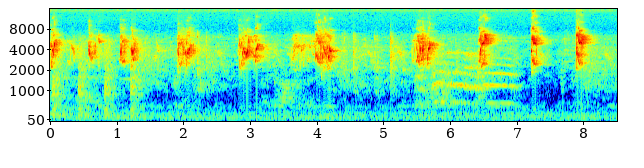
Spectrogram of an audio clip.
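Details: Caged two-month-old lovebird performing ngekek song; rapid harsh chips early, then spaced buzzy squeaks nearly every second, low hum in the background.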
